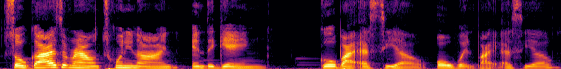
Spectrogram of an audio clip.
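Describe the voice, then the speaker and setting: A woman's voice: lowish voice, unhurried, a bit bright, smooth, soft background music. A woman questioning a witness in court as a prosecutor, in a formal and methodical way.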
